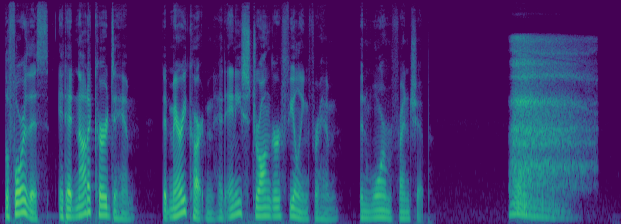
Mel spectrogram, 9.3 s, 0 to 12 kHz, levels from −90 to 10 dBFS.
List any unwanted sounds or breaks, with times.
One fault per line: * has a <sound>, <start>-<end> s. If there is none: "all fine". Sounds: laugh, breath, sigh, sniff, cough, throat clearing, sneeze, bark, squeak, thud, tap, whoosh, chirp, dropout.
* has a sigh, 7.6-9.0 s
